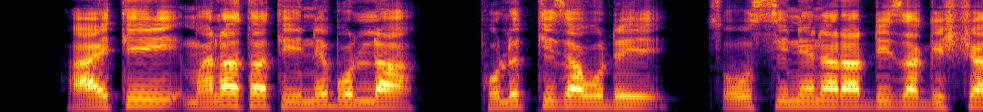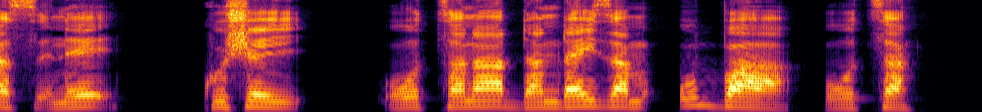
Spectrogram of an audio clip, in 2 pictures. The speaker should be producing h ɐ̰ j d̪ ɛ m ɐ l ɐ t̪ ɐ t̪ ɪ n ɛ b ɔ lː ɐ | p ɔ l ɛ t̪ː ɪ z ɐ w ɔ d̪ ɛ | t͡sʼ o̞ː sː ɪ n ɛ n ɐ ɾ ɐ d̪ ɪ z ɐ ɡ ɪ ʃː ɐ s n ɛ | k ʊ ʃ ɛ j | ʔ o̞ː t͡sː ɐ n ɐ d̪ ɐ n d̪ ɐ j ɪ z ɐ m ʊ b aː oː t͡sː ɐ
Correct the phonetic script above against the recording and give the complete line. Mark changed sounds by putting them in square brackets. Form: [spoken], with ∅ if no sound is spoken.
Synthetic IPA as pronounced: h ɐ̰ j [t̪] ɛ m ɐ l ɐ t̪ ɐ t̪ ɪ n ɛ b ɔ lː ɐ | p ɔ l ɛ t̪ː ɪ z ɐ w ɔ d̪ ɛ | t͡sʼ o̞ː sː ɪ n ɛ n ɐ ɾ ɐ d̪ ɪ z ɐ ɡ ɪ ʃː ɐ s n ɛ | k ʊ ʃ ɛ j | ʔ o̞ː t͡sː ɐ n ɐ d̪ ɐ n d̪ ɐ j ɪ z ɐ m ʊ [bː] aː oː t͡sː ɐ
